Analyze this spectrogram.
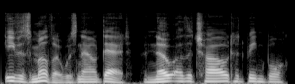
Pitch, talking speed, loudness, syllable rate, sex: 120 Hz, 245 wpm, -15 LUFS, 5.6 syllables/s, male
